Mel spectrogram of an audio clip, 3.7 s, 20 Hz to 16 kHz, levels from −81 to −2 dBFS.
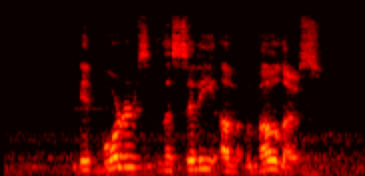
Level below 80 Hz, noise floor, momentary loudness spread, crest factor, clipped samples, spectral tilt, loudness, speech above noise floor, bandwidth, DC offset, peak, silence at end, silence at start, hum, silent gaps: -68 dBFS; -63 dBFS; 10 LU; 20 dB; under 0.1%; -4 dB/octave; -38 LUFS; 26 dB; 11.5 kHz; under 0.1%; -20 dBFS; 0.35 s; 0.3 s; none; none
